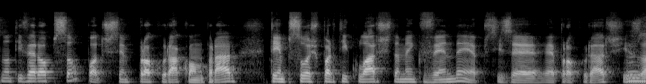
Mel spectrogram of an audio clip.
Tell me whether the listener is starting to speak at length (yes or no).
yes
